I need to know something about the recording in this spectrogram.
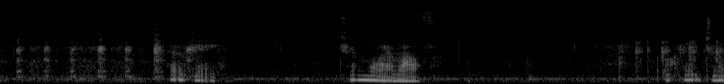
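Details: Keeshond waking its owner each morning like an alarm clock, indoors; a loud, drawn-out tonal whine with stacked harmonics that bends downward near the middle, surrounded by a person's talking and soft shuffling.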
